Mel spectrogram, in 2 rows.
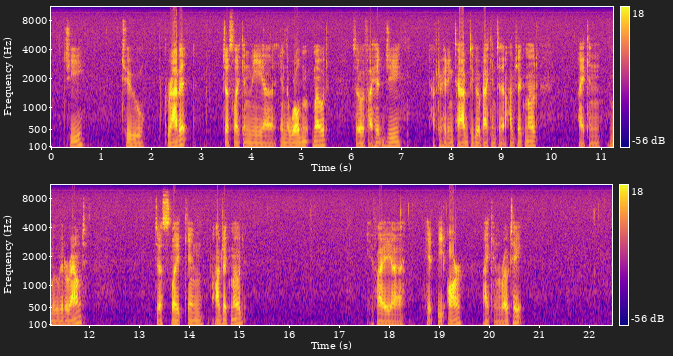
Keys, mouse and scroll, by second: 0.2 g, 2.2 g, 4.8 Tab, 9.8 g, 15.7 Tab, 16.6 Tab, 18.4 a, 18.6 a, 19.0 r, 22.2 r.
